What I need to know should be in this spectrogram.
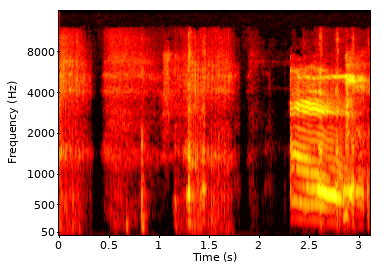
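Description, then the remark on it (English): A voice imitates heavy, labored breathing with a few ragged huffs and gasps, then breaks into a loud, drawn-out wheezing groan. “heavy breathing, probably, because neither one of them was in very good shape.”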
